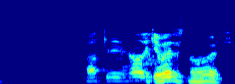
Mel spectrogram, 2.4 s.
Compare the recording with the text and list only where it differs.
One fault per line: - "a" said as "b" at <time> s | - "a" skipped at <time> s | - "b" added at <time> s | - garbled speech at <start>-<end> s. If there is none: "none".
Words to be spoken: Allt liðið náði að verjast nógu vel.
- "ekki" added at 1.5 s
